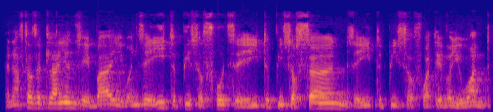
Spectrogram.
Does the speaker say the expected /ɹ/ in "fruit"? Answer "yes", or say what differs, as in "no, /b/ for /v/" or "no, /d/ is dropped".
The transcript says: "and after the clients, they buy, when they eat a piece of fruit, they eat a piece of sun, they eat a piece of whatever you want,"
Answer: yes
